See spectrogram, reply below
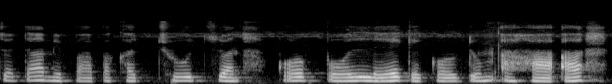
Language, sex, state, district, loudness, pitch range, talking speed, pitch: Mizo, female, Mizoram, Aizawl, -19 LUFS, 155-175 Hz, 125 wpm, 170 Hz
